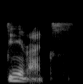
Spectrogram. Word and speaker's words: Fenix: Because according to Garmin, I think it's Fenix. – The Fenix? – Yep, because there's a long E line.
